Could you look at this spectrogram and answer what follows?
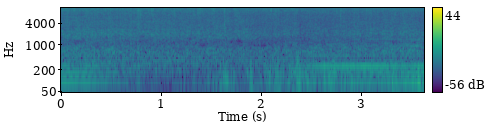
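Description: Steady rain patters and hisses across the woods on a trail camera, a soft, even wash of drops with faint wind and low rumble underneath, no voices.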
